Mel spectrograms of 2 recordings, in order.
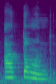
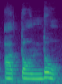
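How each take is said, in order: First: The final ending is silent. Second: The final ending is sounded aloud. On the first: The speaker calls it right. "We will pronounce it as attend" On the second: The speaker calls it wrong. "not attendons"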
